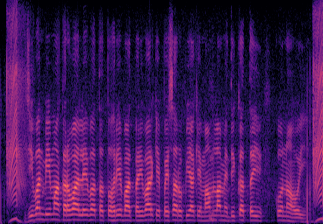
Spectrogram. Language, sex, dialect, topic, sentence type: Bhojpuri, male, Northern, banking, statement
